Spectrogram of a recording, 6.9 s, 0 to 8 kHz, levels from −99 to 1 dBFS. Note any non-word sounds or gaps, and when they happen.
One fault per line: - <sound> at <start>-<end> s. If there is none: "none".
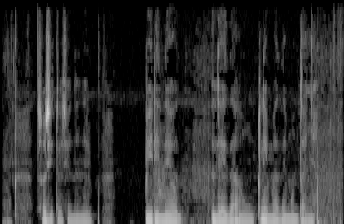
none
